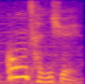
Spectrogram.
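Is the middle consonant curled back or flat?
flat. The ch is flat, with no back nasal. "我们就会发成工程学"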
